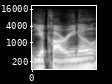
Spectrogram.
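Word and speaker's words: Yaccarino: services and opportunities this is the CEO Linda yakarino I think is how you pronounce it powered by AIX will connect us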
